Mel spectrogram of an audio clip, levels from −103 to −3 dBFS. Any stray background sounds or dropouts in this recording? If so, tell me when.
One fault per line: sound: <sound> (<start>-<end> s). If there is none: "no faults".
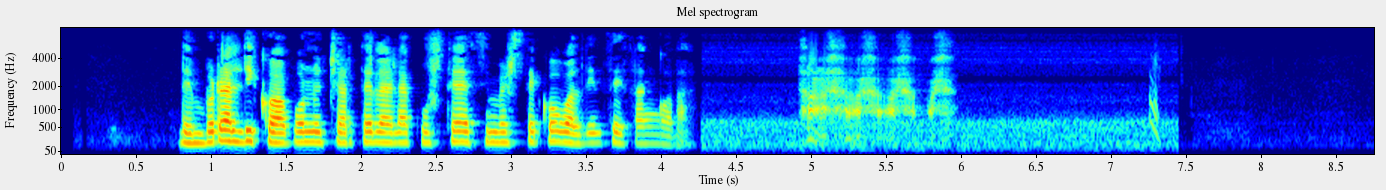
sound: laugh (4.9-6.0 s)
sound: chirp (7.2-7.3 s)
